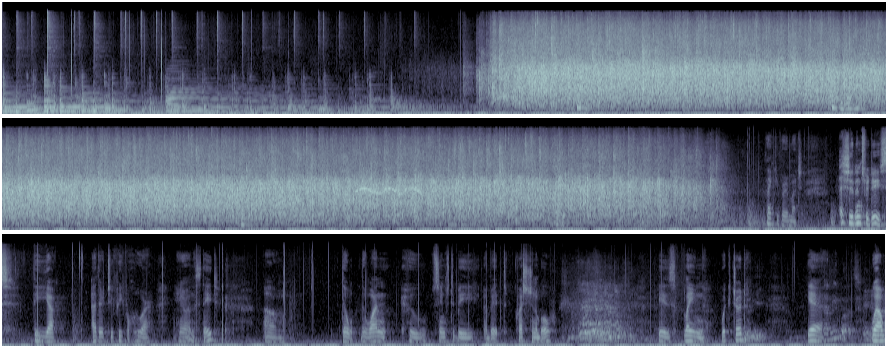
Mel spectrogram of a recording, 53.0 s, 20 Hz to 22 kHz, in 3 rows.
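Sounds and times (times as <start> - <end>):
live band music: 0.0 - 8.4
audience applause: 9.2 - 32.4.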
